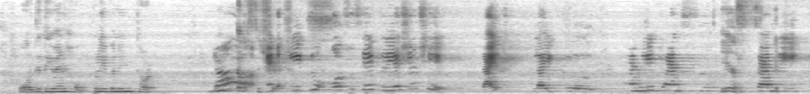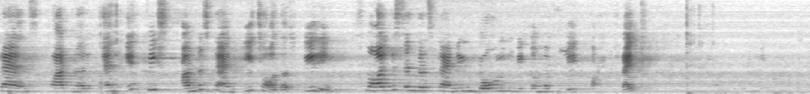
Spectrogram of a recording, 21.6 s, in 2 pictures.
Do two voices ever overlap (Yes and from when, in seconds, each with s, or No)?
Yes, from 2.9 s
